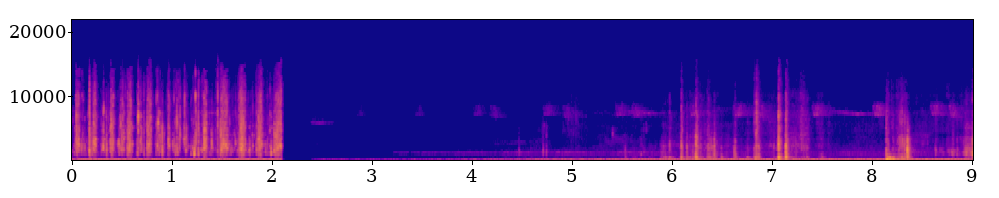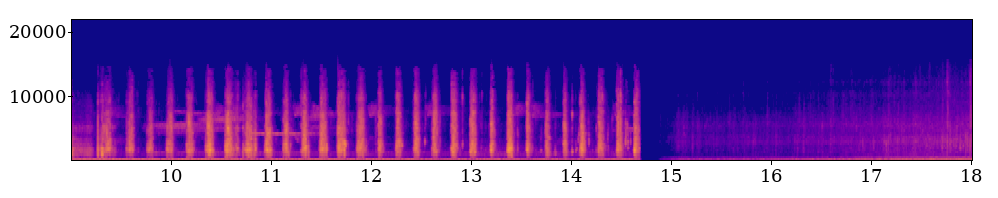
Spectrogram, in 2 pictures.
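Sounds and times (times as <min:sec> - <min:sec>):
spoon beating eggs in bowl: 0:00.0 - 0:02.1, 0:09.3 - 0:14.7
thump: 0:08.1 - 0:08.5.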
